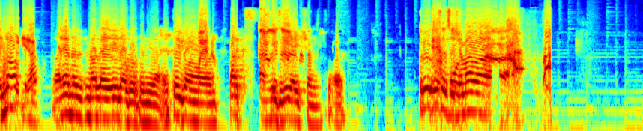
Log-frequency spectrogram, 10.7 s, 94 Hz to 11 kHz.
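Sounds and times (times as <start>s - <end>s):
speech: 0.0s - 5.9s, 7.0s - 9.3s
laughter: 2.6s - 4.0s, 7.3s - 9.2s
single sharp dog bark: 8.3s - 9.2s.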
